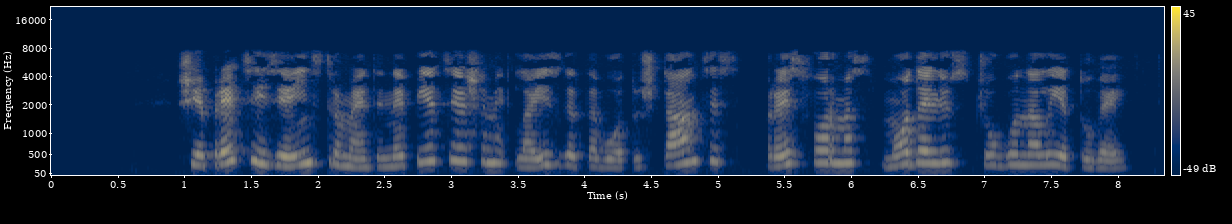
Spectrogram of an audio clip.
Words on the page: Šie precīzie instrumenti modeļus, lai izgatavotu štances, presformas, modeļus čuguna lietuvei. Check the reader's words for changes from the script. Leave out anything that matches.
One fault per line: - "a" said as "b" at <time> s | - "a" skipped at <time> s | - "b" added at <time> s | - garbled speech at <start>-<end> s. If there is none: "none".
- "modeļus" said as "nepieciešami" at 2.5 s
